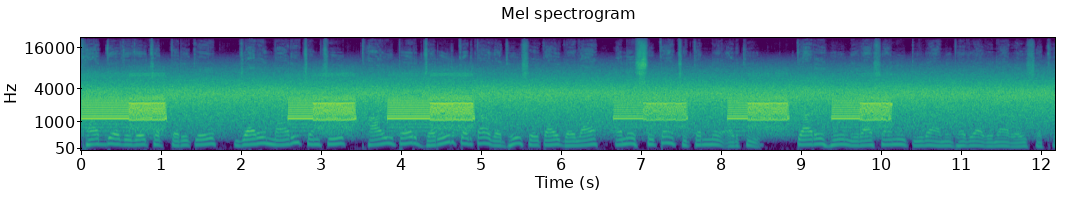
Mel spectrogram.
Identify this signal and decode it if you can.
Packet radio (AX.25, as in APRS), 1200 baud, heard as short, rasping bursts, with radio hiss and speech in Gujarati.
